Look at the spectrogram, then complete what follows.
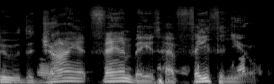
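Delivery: normal talking voice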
